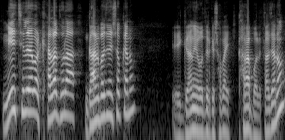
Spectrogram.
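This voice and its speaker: A man's voice: high voice, sing-song, fairly quick, pushed and bright, clean tone, full character voice. A man acting a stern, old-fashioned, middle-aged village father in a radio drama, scolding and complaining with a Bangladeshi accent. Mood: irritated.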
